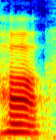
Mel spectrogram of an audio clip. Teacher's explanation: ہا جو ہے یہ اقصا الحلق سے ادا ہوتی ہے، سینے کی طرف سے بھاری ہوتی ہے اس کی آواز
